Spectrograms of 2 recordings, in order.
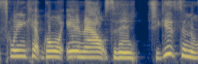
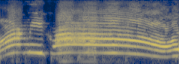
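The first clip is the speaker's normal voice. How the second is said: drawn-out exclamation; 5 semitones higher, much slower than usual. Real, not acted. Exclaiming the army crawl.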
